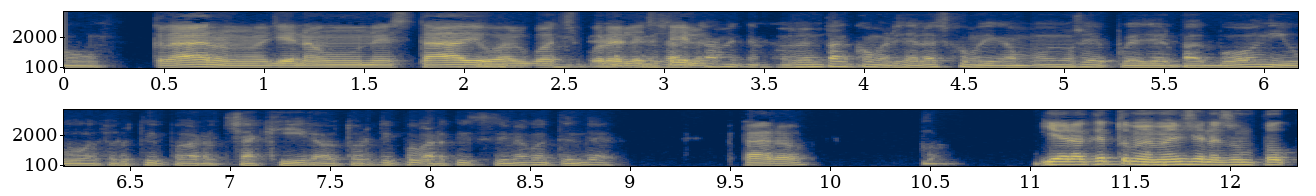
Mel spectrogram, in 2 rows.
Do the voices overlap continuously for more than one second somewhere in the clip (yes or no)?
yes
